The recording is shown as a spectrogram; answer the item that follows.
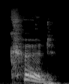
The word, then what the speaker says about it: could: Another time when the letter L is not pronounced is when we have the letters U, L, D. For example, the word would, could, should. In these cases, again, the L is completely silent.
